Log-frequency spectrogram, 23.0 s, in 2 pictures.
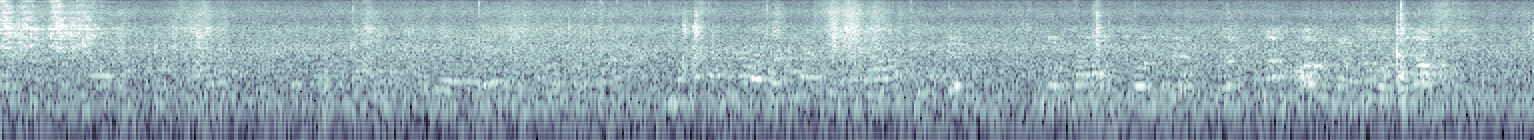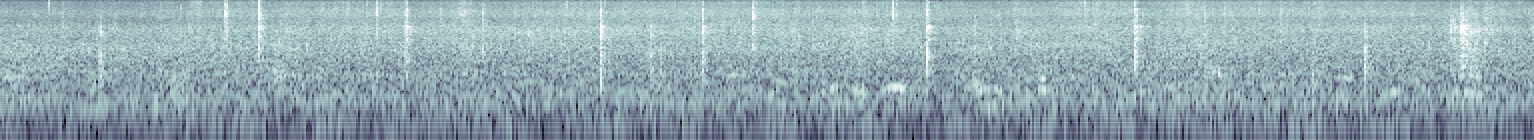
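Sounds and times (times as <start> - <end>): meat patties sizzling on griddle: 0.0 - 23.0
metal spatula clicking on griddle: 14.5 - 14.7, 18.4 - 18.6, 20.0 - 20.2.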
